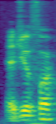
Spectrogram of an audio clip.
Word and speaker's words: Ejiofor: Ejiofor? – Yeah, there you go.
